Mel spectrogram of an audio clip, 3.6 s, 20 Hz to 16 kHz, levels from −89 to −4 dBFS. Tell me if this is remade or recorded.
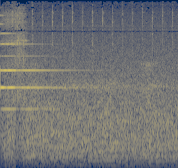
recorded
